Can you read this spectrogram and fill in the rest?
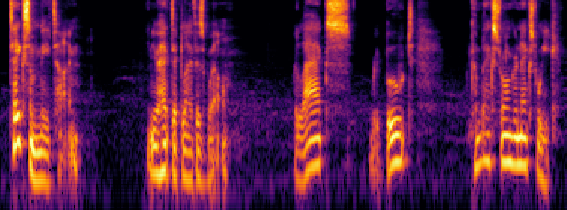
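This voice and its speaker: A man playing a caring, encouraging college professor in an intimate ASMR role play, speaking softly in a gentle, unhurried, reassuring way. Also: on the low side, slightly rough, full character voice. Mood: light, caring. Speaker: voice actor in an audio role play.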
